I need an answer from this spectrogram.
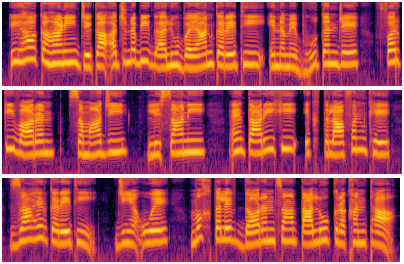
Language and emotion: Sindhi, neutral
